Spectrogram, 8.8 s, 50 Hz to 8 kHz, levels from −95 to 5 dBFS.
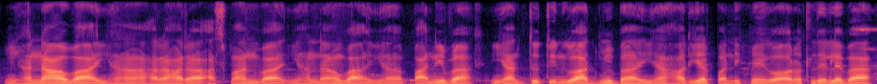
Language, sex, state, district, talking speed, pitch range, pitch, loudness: Bhojpuri, male, Bihar, East Champaran, 190 wpm, 120-130 Hz, 125 Hz, -20 LUFS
